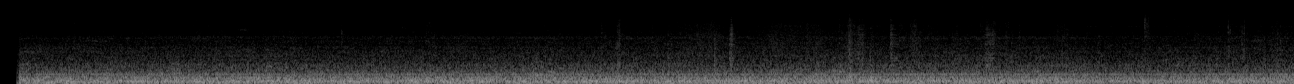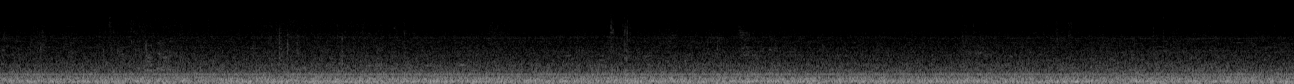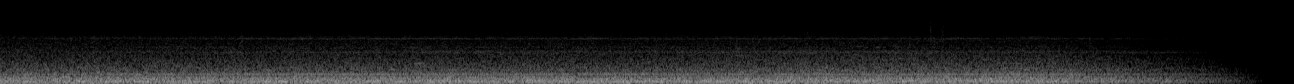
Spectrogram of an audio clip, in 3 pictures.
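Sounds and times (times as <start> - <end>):
modern passenger plane cabin interior hum: 0.2 - 38.5.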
